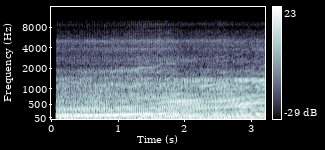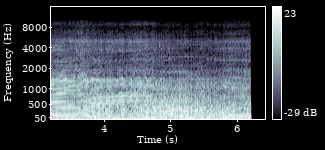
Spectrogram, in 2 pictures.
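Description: Ducati Panigale 959's 955 cc L-twin engine accelerating hard, its pitch climbing steadily for about three and a half seconds. The pitch then breaks off and the sound turns rougher as the bike shifts up.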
